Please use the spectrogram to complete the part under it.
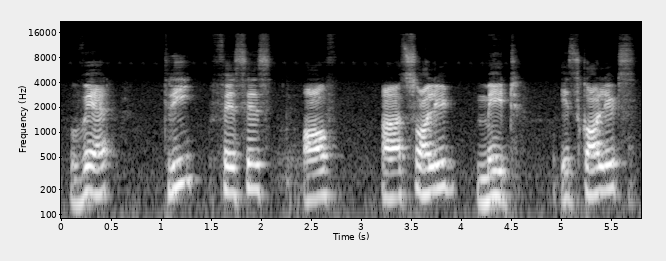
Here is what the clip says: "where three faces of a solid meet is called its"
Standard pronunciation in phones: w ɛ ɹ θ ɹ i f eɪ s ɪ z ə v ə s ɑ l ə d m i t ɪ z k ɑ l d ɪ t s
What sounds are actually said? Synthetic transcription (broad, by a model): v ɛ ɹ t ɹ i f eɪ s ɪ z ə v s ɑ l ə d m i t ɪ s k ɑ l ɪ t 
